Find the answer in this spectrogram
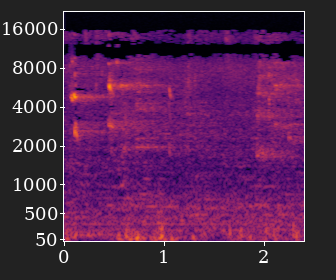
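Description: Badminton players' footwork on an indoor court: repeated low thuds of feet on the floor and several short, high squeaks of court shoes.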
